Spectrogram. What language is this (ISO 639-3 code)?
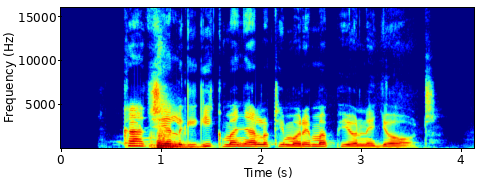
luo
